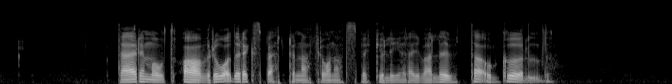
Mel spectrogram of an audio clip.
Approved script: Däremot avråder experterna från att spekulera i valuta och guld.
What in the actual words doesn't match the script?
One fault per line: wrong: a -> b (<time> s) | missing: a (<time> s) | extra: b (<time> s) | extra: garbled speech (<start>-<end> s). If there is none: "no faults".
no faults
